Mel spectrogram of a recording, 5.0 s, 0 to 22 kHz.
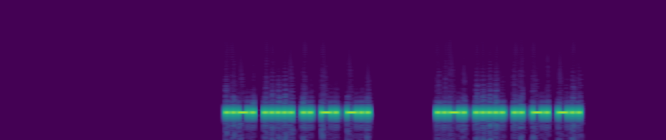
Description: Morse code, heard as a keyed tone, about 49 wpm, 700 Hz. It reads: F5IND F5IND
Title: DXCC-100 Call Signs - 5 Characters - Repeated 2x - 50wpm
